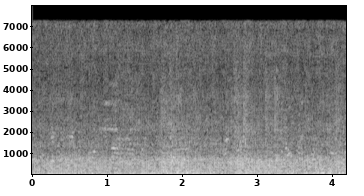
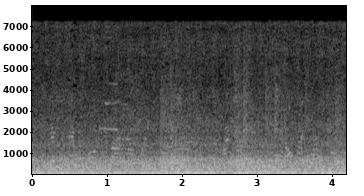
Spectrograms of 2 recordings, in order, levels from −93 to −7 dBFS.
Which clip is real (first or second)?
second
